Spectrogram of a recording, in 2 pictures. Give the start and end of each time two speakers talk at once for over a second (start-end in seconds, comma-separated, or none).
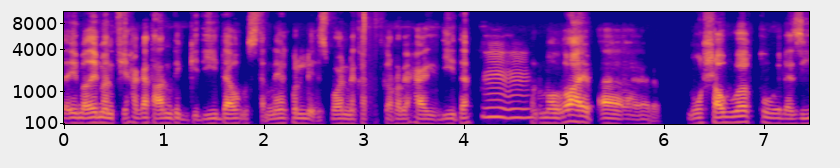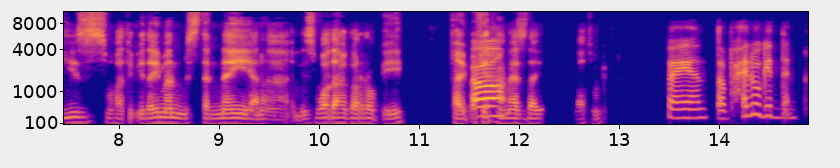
none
